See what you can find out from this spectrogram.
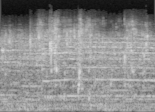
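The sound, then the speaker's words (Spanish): Steady murmur of the open sea under the midday sun beside a small crashed jet: a continuous, even wash of water noise with no distinct waves breaking, heard alone without voices. “Silencio impresionante, tan solo interrumpido por el murmullo del mar”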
